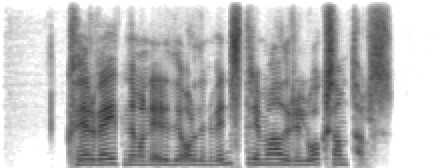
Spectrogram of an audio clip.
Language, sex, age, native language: Icelandic, female, 20-29, Icelandic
